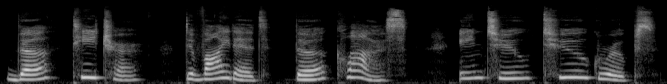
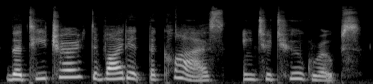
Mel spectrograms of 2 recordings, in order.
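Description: First: Slow, chunked phrase-by-phrase reading. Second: Said in the usual way. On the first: Shown as a demonstration. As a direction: read it slowly in pieces for learners. (分段慢读) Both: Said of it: "我们再读一遍".

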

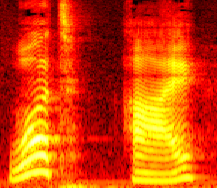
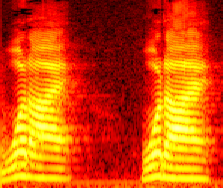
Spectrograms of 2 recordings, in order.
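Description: First: Said in the usual way. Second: "what I" run together as wuh-dai, t voiced; linked WHAT I. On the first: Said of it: "What I变成what I". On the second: Shown as a demonstration. Teacher drills linking for learners, "what I" joined with a d. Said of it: "会发生连读了".

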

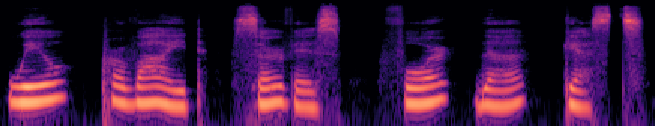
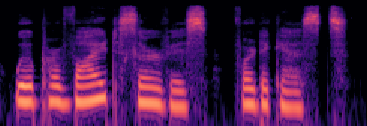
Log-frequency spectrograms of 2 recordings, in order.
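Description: First: Slow, careful reading for learners. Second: Said in the usual way. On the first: Shown as a demonstration. Teacher reads slowly for the class. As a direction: read it slowly, word by word. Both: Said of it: "好，慢读一遍。".

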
